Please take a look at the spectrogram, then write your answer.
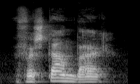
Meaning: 1. capable of being heard and understood (language, words), audible and intelligible 2. understandable (an idea, meaning), comprehensible
- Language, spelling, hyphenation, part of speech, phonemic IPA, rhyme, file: Dutch, verstaanbaar, ver‧staan‧baar, adjective, /vərˈstaːnˌbaːr/, -aːnbaːr, Nl-verstaanbaar.ogg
